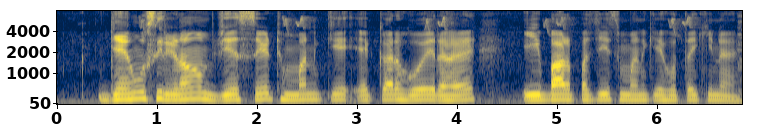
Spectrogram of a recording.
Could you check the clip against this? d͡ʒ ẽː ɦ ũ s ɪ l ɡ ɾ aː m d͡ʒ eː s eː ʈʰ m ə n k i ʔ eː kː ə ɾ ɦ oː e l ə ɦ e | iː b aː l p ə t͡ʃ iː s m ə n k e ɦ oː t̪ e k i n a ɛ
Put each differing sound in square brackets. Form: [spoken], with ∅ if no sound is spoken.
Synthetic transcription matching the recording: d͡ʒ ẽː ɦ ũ s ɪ [ɾ] ɡ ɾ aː m d͡ʒ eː s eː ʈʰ m ə n k [e] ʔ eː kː ə ɾ ɦ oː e [ɾ] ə ɦ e | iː b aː [ɾ] p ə t͡ʃ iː s m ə n k e ɦ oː t̪ e k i n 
